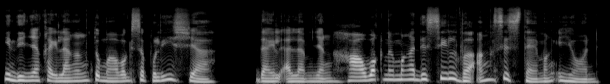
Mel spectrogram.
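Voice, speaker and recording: Low-pitched woman narrating a drama audiobook. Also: lively intonation, normal speed, no echo, clean studio sound. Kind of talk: dramatic scripted story narration.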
